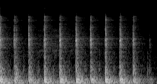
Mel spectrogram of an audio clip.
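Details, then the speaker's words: 2017 Honda Pioneer 1000-5 UTV rear door, metal latch without black tape wraps: quick light metallic clatter, about six or seven taps a second, as the latch knocks against its rubber stopper; rattle fixed by taping the latch. "you get your metal latch and you got this so I like to do as you can see I have the residue from old tape is put two three maybe four wraps of black tape on here because if you don't do that it dis rattles just a little bit"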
